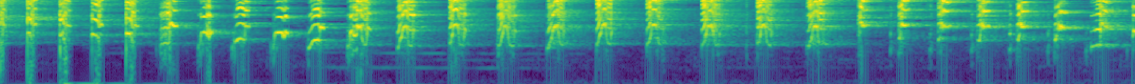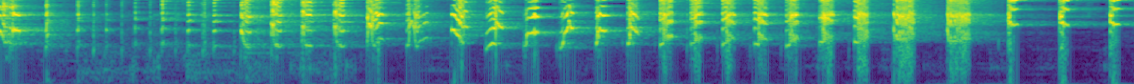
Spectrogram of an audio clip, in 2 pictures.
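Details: Bali lovebird in long ngekek chatter, used by bird-song hobbyists as a prompt for their own lovebirds. Shrill high notes pour out in a fast, unbroken rattle for the whole stretch, briefly softening in the middle.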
